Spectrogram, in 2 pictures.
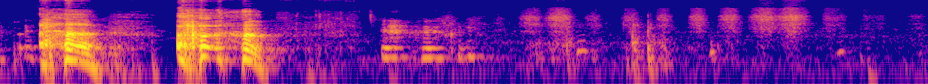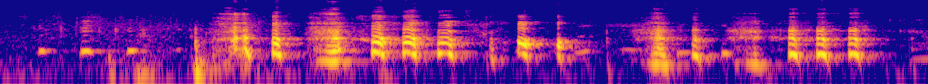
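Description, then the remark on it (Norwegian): Two loud, harsh coughs burst out at the start. Quieter throaty sounds follow, then a long run of short, rhythmic vocal bursts. “Jeg hostet deg og spytt ut av munnen.”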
